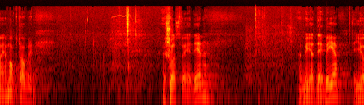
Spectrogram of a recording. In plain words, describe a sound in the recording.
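An older man speaks calmly and slowly into a microphone, with long pauses.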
